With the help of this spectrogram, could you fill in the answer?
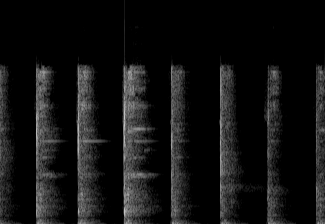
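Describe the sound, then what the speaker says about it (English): Chicken breast being pounded flat with a kitchen hammer: eight hard, evenly spaced thwacks in a steady rhythm, close and loud, with no talking. "I am hitting it pretty hard. So this isn't just like a little love tap. It's a nice hammer down."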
